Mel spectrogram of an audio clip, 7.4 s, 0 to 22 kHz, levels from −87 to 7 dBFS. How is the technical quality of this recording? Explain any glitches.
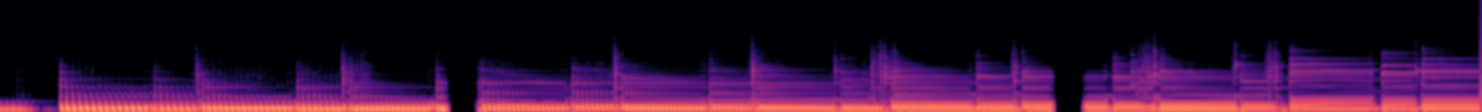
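Two brief dropouts mar the recording, both AAC frame loss with muting: one from 2.23 to 2.42 s and another from 5.26 to 5.45 s. Each gap is about 0.17 s long, which fits roughly four lost AAC frames whose spectra the decoder zeroed. The overlapping transform windows taper the sound down into silence and back up, so each hole has soft edges. A spectrogram shows a full-height blank vertical band, and the waveform narrows smoothly to a flat line.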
